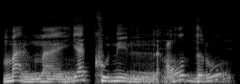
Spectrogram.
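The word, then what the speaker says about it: مهما يكن العذر: Mahma yakun aludru. Asalnya begitu ya. Mahma yakun aludru. Tapi kalau kita bacanya secara menyambung, mahma yakunil uzru.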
